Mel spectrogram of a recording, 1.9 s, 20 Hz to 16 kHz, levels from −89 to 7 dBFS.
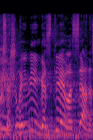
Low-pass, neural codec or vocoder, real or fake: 10.8 kHz; none; real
